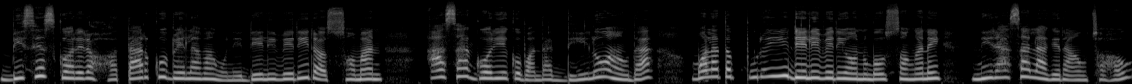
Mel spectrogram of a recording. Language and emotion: Nepali, sad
